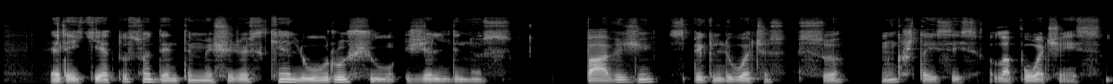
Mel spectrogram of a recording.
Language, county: Lithuanian, Vilnius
